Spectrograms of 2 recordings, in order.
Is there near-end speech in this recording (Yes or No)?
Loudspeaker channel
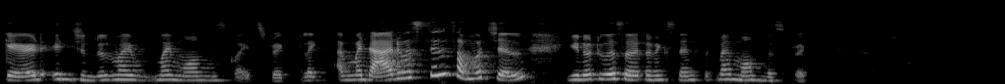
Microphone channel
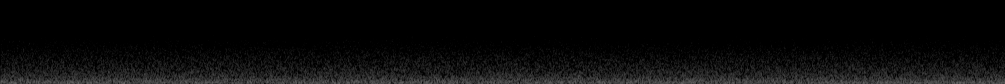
No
